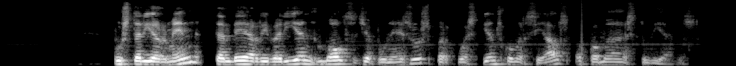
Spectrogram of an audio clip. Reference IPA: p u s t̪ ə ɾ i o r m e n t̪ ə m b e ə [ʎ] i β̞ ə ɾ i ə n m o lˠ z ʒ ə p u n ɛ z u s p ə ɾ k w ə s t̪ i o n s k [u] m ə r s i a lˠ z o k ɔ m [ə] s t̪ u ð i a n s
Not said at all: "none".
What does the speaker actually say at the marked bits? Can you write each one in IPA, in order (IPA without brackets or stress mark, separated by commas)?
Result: r, u, əː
